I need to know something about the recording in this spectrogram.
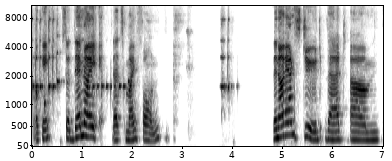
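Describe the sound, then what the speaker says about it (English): A phone rings with a steady electronic tone that sounds in short stretches beneath ongoing talk, with a brief isolated burst during a pause in the speech. "Okay, so then that's my phone."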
